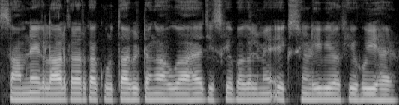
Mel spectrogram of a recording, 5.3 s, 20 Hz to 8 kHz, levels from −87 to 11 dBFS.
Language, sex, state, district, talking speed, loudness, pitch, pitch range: Hindi, male, Jharkhand, Deoghar, 215 wpm, -18 LUFS, 125 Hz, 125-130 Hz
